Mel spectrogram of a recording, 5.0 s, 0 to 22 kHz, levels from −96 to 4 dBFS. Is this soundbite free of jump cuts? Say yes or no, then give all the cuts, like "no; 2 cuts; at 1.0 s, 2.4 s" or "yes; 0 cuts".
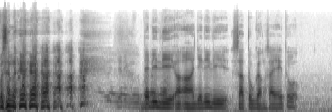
no; 1 cut; at 1.7 s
